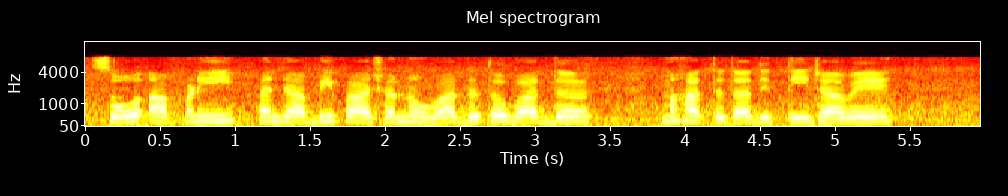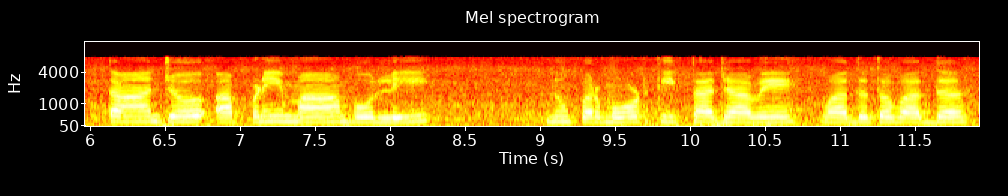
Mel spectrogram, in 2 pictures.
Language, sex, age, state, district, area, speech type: Punjabi, female, 45-60, Punjab, Gurdaspur, urban, spontaneous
